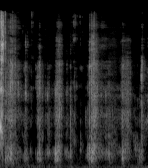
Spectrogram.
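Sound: crunchy munching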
